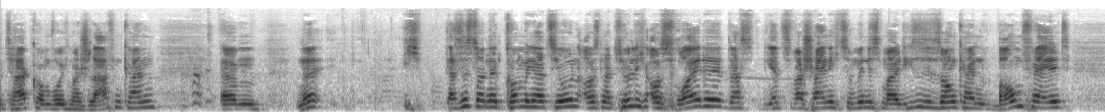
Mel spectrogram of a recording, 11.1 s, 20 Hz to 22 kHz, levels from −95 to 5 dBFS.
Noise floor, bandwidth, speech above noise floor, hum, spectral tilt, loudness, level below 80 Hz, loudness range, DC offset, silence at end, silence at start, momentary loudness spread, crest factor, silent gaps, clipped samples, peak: -46 dBFS; 15.5 kHz; 26 dB; none; -2.5 dB/octave; -19 LUFS; -74 dBFS; 5 LU; under 0.1%; 0 s; 0 s; 10 LU; 16 dB; none; under 0.1%; -4 dBFS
